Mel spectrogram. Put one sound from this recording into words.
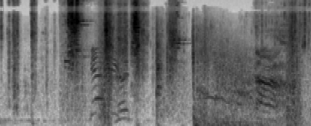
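A knife slashes and thuds into flesh.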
